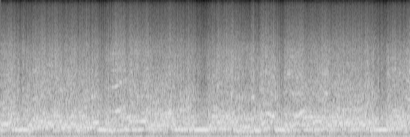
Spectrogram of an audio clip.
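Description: Live noise-rock band playing loud and heavily distorted, the bass guitar up front with a low note coming back again and again. The recording is overloaded, so the smaller instruments blur into a dense din.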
